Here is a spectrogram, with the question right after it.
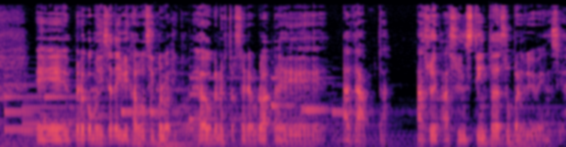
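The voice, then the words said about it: Venezuelan accent with Argentine touches. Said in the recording (Spanish): “te sale el acentito ... un acento igual raro, porque es algo que va a tener ciertos toques como de pimienta, en el sentido de como que ciertos toques de, argentino, pero la raíz de mi acento es netamente venezolano”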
